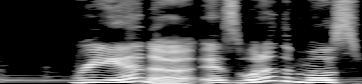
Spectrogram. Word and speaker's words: Rihanna: Rihanna prefers to have her name pronounced Rihanna. Rihanna's name is pronounced Rihanna rather than Rihanna, according to a number of videos of the singer demonstrating her pronunciation.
